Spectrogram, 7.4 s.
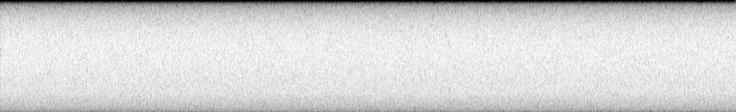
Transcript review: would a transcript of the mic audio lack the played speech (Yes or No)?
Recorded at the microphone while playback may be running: Yes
